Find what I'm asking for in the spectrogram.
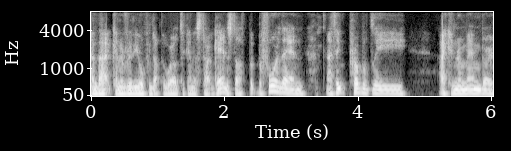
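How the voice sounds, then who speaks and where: A man's medium-pitched, somewhat breathy voice with a dark, mellow tone, fairly even intonation and a moderate pace. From Scotland, east coast. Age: 40s. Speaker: movie channel creator. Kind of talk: casual chat.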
